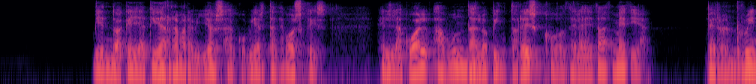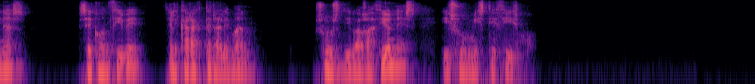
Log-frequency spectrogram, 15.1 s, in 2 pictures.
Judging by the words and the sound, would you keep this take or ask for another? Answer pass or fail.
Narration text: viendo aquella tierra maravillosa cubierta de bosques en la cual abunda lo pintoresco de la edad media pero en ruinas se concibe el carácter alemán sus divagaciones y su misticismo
pass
